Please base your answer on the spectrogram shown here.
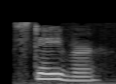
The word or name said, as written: staver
